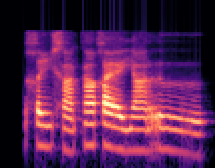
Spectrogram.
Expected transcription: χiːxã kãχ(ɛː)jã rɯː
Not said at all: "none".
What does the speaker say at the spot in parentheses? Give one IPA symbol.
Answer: ɛː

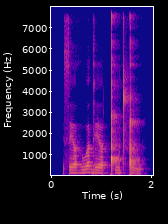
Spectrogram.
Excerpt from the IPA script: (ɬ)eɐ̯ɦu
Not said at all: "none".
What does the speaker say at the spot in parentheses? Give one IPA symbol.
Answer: s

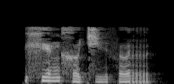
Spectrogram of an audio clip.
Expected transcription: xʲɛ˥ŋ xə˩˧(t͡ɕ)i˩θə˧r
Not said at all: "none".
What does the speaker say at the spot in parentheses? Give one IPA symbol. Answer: t͡ɕ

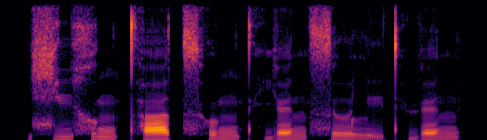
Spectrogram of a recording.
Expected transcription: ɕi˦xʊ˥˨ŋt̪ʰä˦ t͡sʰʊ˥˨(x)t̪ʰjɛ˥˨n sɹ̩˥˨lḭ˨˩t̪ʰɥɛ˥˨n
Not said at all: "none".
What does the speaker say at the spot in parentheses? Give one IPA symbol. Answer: ŋ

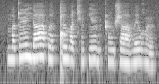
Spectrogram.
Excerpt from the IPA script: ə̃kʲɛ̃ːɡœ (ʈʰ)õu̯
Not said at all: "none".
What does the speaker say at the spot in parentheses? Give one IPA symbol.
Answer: ʈʰ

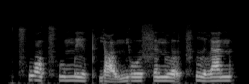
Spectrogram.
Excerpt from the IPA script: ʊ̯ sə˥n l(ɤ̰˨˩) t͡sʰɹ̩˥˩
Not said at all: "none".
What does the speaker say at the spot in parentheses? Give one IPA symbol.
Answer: ɤ̰˨˩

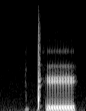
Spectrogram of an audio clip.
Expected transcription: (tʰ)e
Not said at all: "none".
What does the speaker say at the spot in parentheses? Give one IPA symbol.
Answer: tʼ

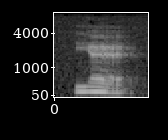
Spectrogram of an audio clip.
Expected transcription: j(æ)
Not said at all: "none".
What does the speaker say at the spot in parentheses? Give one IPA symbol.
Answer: ɛ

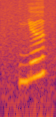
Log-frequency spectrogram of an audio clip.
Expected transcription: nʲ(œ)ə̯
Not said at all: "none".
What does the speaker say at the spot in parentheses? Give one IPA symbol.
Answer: œ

